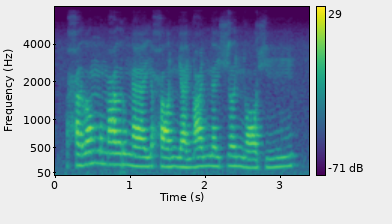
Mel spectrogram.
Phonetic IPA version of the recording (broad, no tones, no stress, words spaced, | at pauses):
ħəlɔ ŋʷimʕəːɾuŋæːj ħɒ ɲæɲʕiŋɛi̯çəː ɲɔː çiː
